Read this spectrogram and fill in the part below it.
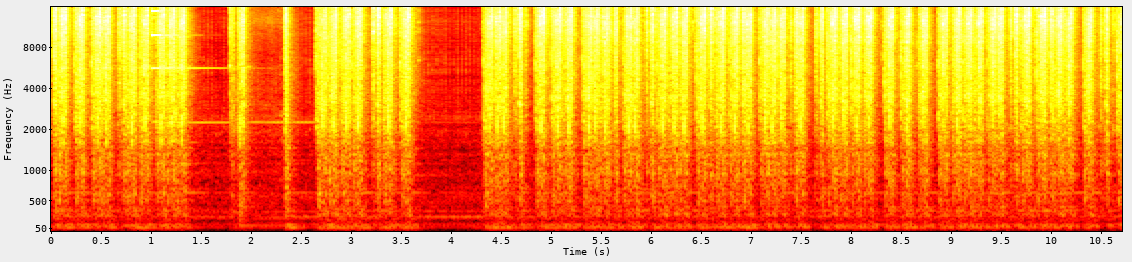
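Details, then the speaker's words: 1979 IBM Selectric II (non-correcting), revived after fixing a miswired plug and cleaning and lubricating: crisp, even rapid strikes several per second, short pauses, faint motor hum; normal typing. "There is such a wonderful tactile experience from this typewriter. I love that noise. It's very definite. It tells you in no uncertain terms, I am typing letters for you."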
